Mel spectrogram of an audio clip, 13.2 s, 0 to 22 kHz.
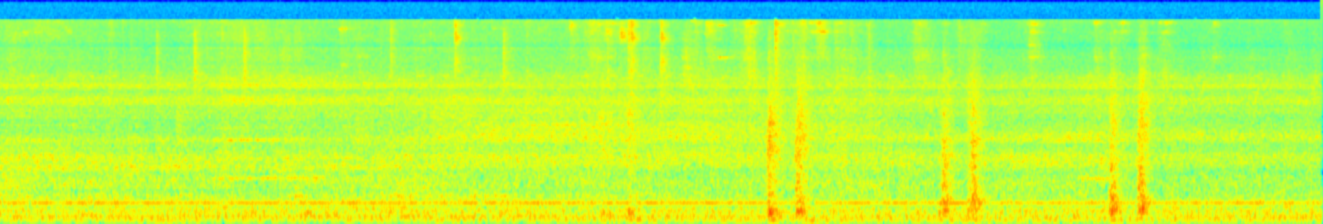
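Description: Bombardier Flexity 2 tram heard from inside the passenger saloon while running: a steady rumble with a steady hum. From about halfway, the wheels knock over track joints in three quick pairs.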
